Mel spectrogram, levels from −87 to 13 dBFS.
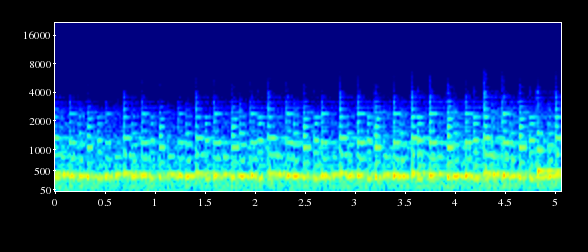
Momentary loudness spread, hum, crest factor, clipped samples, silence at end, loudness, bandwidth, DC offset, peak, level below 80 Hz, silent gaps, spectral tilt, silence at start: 3 LU; none; 14 dB; under 0.1%; 0 s; -28 LUFS; 4.3 kHz; under 0.1%; -12 dBFS; -54 dBFS; none; -9.5 dB/octave; 0 s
